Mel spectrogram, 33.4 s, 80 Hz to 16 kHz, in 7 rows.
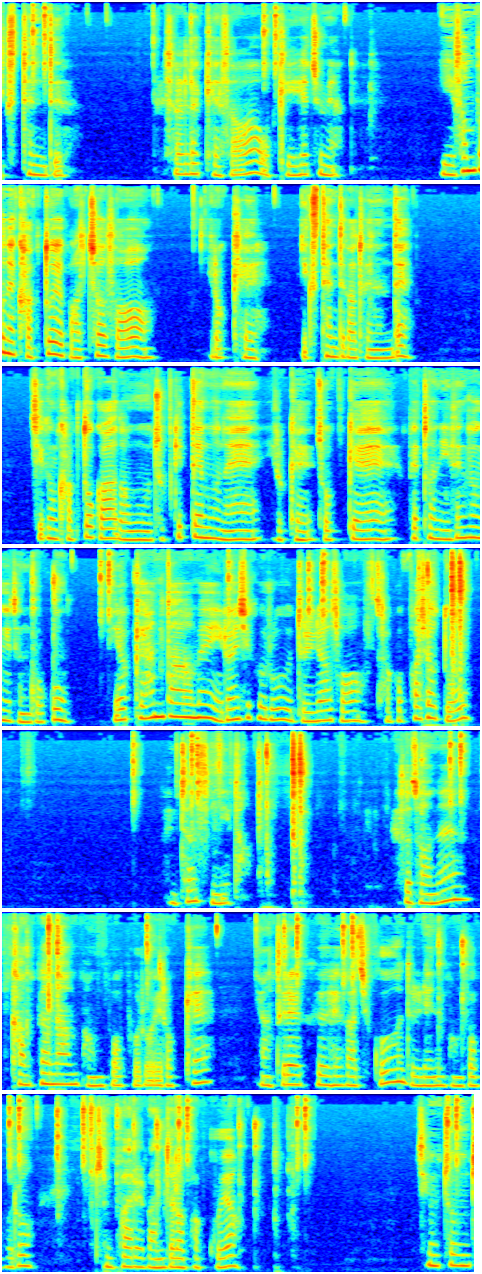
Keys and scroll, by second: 15.2 Delete, 15.6 Delete, 18.6 typing, 21.7 3, 23.2-23.9 typing, 24.4 Delete, 29.7 2, 31.4 z.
